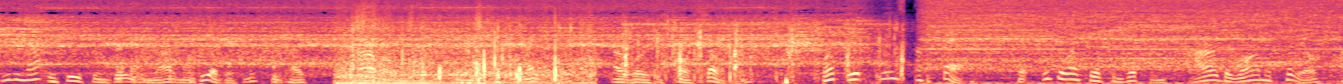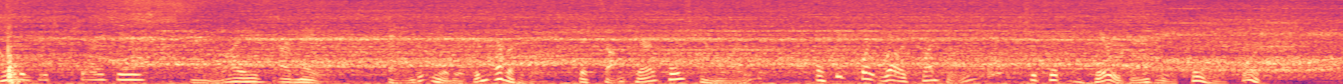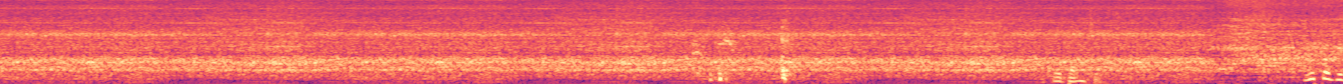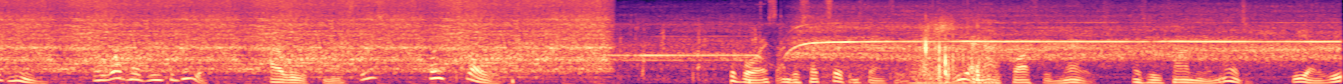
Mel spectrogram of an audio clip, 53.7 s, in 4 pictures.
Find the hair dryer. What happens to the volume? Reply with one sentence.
The loudness of the hair dryer stays about the same.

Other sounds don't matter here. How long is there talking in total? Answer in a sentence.
You can hear the talking for 38 seconds altogether.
